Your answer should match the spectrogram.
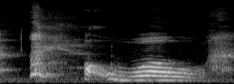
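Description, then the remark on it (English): A single drawn-out, throaty burp after drinking mimosas, lasting about a second, preceded by a brief breathy vocal sound and followed by a faint exhale. “That was a mimosa burp, I'm sorry.”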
